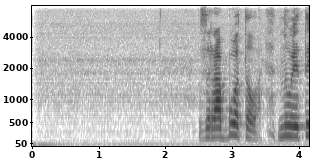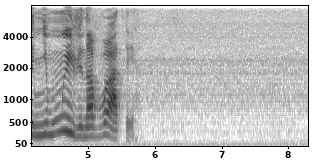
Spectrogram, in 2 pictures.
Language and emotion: Russian, angry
